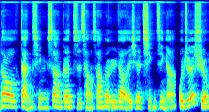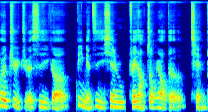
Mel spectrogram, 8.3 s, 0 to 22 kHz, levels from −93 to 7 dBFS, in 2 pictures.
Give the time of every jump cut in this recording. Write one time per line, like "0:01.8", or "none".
0:06.7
